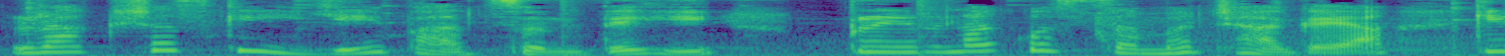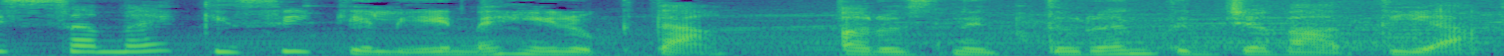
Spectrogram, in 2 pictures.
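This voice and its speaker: Woman reading a scripted tale, expressive, kinda low voice, music playing behind. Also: unhurried, hardly any pauses. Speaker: narrator. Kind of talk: scripted story narration.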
